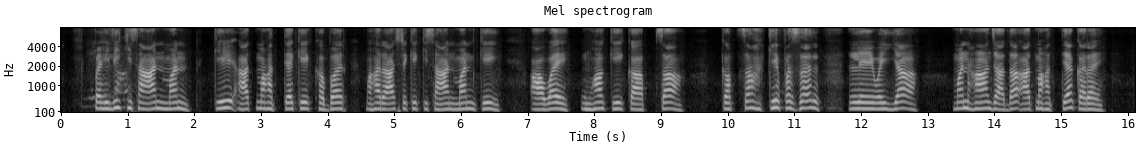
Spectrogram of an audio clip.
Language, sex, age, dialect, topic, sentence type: Chhattisgarhi, female, 25-30, Central, agriculture, statement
